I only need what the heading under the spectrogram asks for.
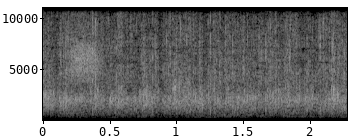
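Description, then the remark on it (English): An audience clapping their hands to the Lord all over the building, a dense, steady wash of many overlapping claps that holds at an even, fairly loud level throughout, with no voices standing out. “Can you clap your hands to the Lord all over this building?”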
